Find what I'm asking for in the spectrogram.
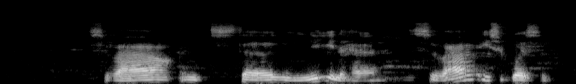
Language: Kabyle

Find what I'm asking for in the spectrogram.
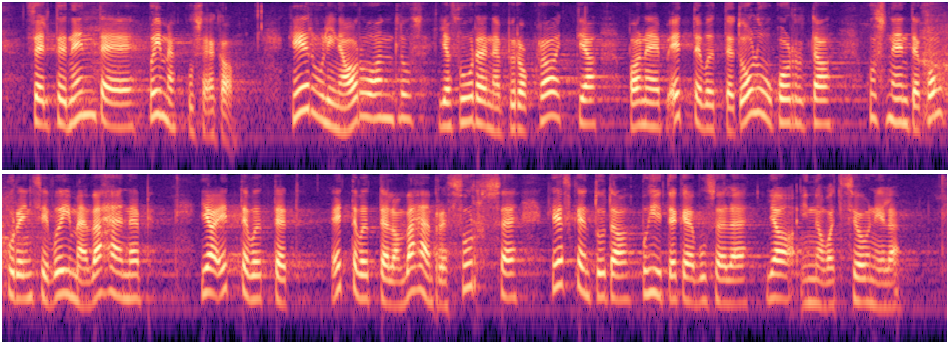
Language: Estonian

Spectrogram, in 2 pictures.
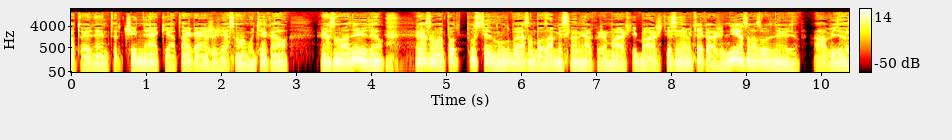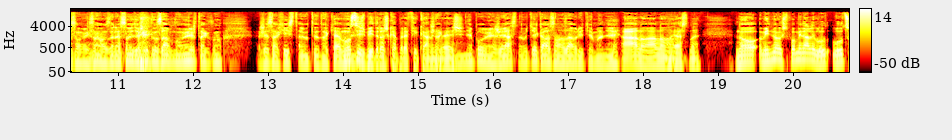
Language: Slovak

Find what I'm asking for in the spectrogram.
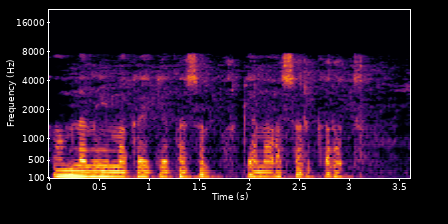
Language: Maithili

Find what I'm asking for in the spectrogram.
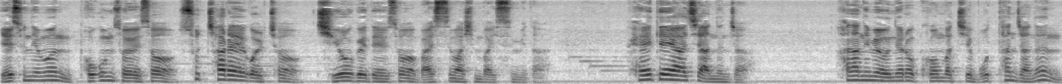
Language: Korean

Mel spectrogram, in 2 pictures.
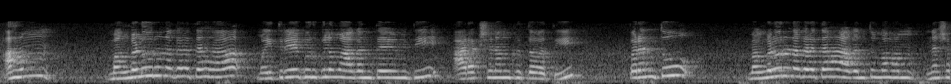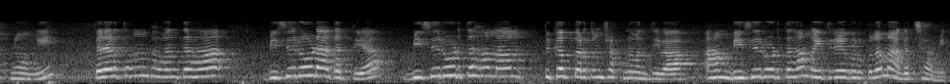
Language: Sanskrit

